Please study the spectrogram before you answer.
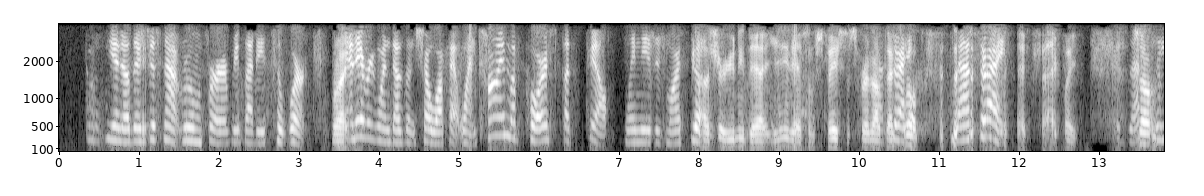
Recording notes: Live From Sun City Arizona - Bell Recreation Center Fun Fair.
